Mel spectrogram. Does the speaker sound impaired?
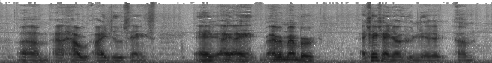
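Yes: tongue cancer surgery; radiation.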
